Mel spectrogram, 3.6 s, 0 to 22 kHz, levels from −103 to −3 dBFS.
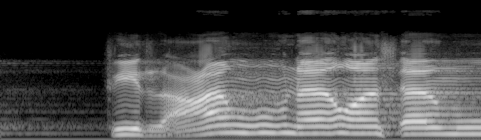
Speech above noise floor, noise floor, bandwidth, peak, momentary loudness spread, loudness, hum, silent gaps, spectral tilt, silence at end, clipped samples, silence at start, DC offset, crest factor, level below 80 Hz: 45 dB; -66 dBFS; 15 kHz; -6 dBFS; 9 LU; -20 LUFS; none; none; -5 dB/octave; 0 s; under 0.1%; 0.85 s; under 0.1%; 16 dB; -84 dBFS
